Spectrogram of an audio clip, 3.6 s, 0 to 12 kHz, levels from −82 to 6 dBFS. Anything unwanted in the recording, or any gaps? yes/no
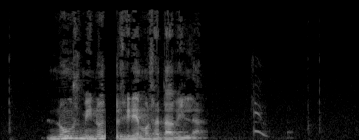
yes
